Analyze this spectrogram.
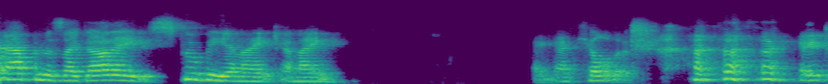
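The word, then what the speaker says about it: SCOBY: So he actually makes his own kombucha, and he has is it Scooby? I can never get the pronunciation right. Scooby, and yeah, it is Scooby.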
